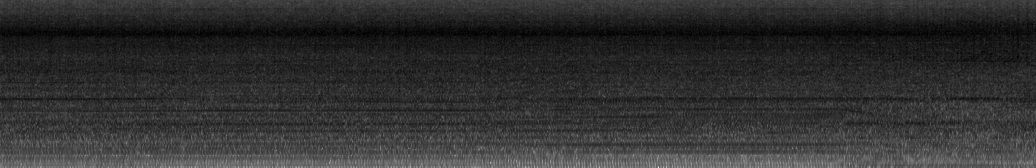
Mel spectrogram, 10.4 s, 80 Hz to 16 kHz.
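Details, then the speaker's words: Honda EX1000 generator after carb cleaning, air filter off, running a fan: dense, strained, bogged-down roar at flat pitch, labouring near load limit; only runs at half throttle, cause unknown, air filter to be refitted next. "So I need to find out why it's only running at half throttle. It is struggling, but it is doing it."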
